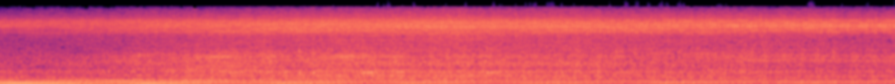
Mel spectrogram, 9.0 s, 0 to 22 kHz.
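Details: BMW 330i idling, not responding to the accelerator pedal: uneven idle with an irregular stumble about four times a second over the engine drone; misfire from moisture on the ignition coils and bad spark plugs.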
